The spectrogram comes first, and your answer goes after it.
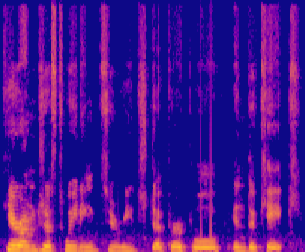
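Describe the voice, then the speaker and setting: Slow, stuffy-nosed woman chatting on stream. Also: fairly high pitch, fairly even intonation, mellow, slight background noise, low-quality recording. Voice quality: congested, stuffed-nose nasal voice, as if nose pinched. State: stuffy nose from a cold and allergies. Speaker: livestream host. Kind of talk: casual livestream chat.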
